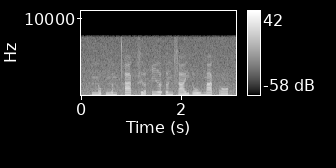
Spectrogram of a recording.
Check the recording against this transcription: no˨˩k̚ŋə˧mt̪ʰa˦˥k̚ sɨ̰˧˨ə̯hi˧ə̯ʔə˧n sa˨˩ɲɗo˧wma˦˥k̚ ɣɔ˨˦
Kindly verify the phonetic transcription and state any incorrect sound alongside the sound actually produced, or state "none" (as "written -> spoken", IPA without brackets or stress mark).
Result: ɲ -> j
